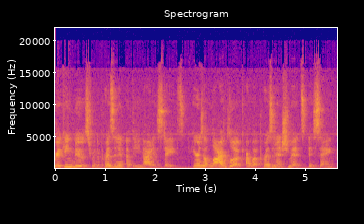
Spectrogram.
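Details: Adult woman; typical speech.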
